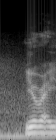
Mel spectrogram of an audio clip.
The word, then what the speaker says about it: Ouray: Ouray is how you say it right.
